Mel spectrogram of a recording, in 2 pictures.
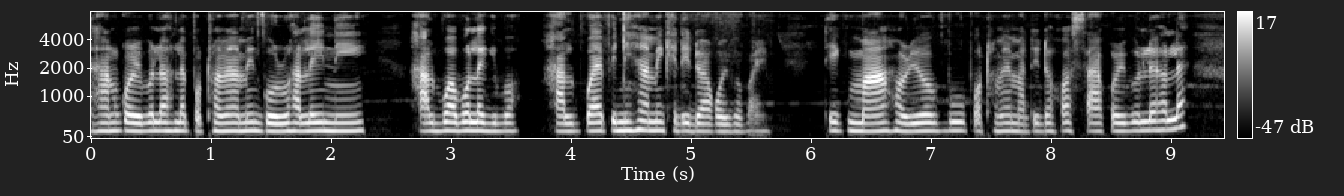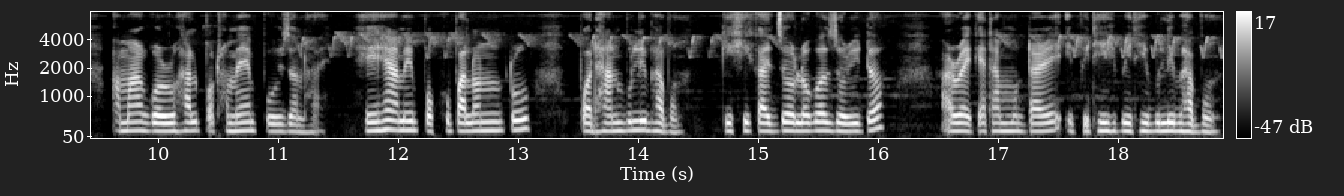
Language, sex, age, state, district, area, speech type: Assamese, female, 45-60, Assam, Dhemaji, rural, spontaneous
